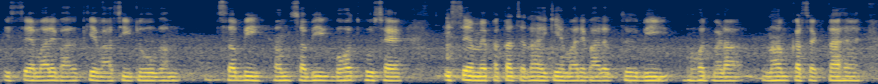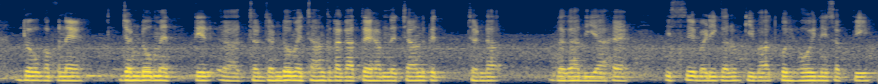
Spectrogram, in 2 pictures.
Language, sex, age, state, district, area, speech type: Hindi, male, 60+, Rajasthan, Jodhpur, urban, spontaneous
